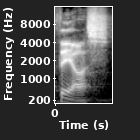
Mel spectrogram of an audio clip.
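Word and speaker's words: theos (θεός): It's pronounced theos. The- I know, like theos.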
